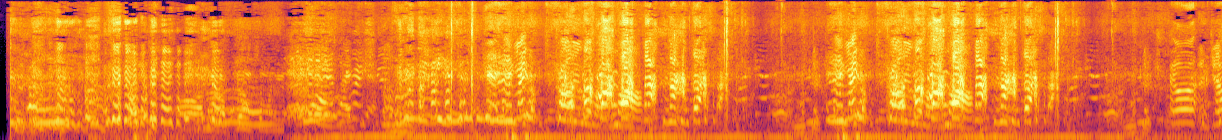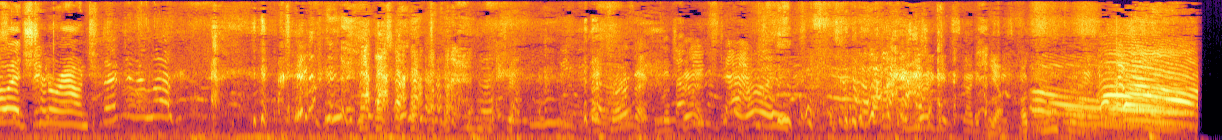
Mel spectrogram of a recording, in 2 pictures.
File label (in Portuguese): Crianças na escola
